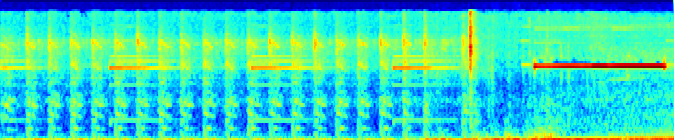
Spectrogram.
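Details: Car with a suspected no-start; owner theorized the fuel pump wasn't priming with fuel too low. After the pump is heard priming: even cranking at about three turns a second under a chime, then the engine catches cleanly and settles into a steady run.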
